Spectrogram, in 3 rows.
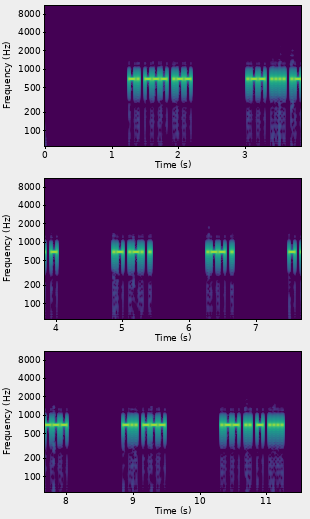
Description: Morse code, heard as a keyed tone, about 40 wpm, 700 Hz. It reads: NOW WHAT ARE WE TO DO WITH
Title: 4x Word-Spacing - Sentences from Top 100 Words - 40wpm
